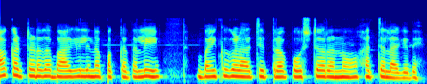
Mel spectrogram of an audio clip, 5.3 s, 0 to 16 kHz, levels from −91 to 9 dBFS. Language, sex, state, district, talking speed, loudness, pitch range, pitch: Kannada, female, Karnataka, Bidar, 90 wpm, -12 LUFS, 230-245 Hz, 235 Hz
